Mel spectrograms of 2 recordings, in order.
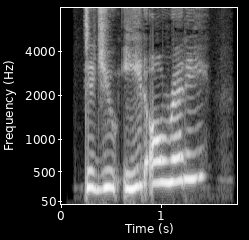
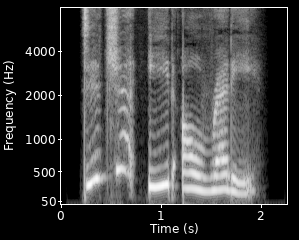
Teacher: Did you becomes didja.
